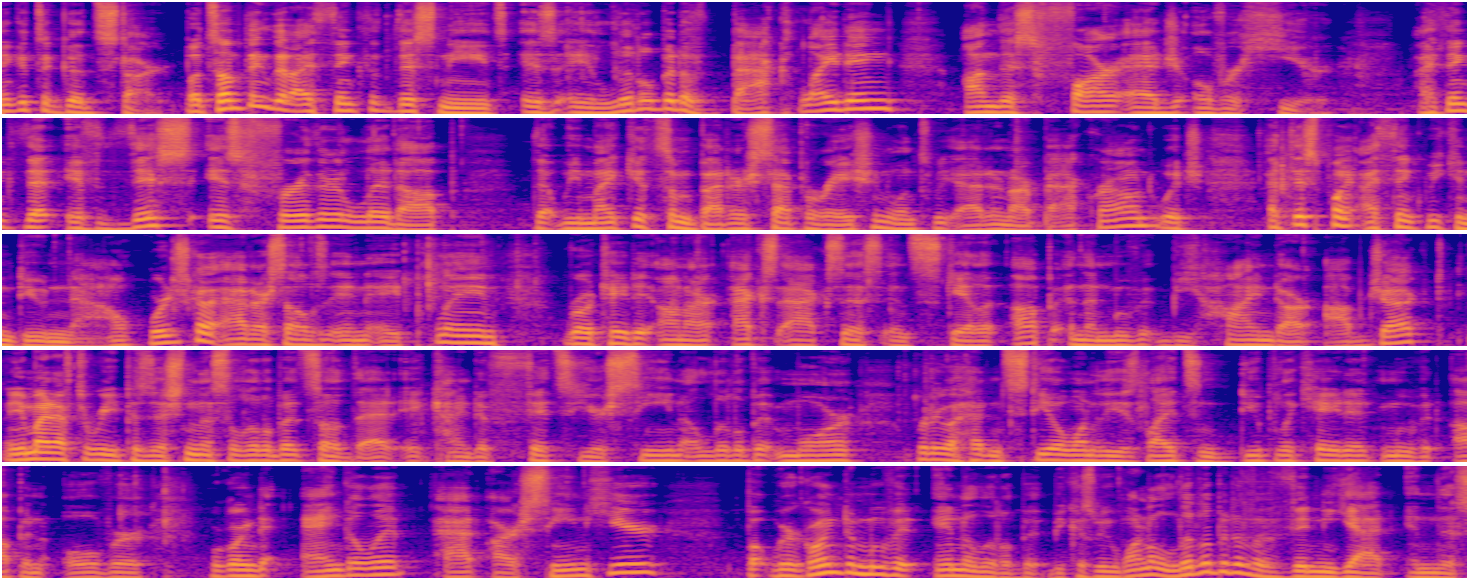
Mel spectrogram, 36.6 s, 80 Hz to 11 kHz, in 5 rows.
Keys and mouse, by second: 1.6 shift+d, 2.3 r, 4.0-5.1 drag, 6.9 shift+middle drag, 8.8-9.3 drag, 9.7-10.9 drag, 11.4 middle drag, 11.8 shift+middle click, 13.3 shift+a, 15.0 s, 16.1 r, 18.4 s, 19.5-20.7 drag, 20.9-21.5 middle drag, 21.7 middle click, 22.6 s, 24.0 middle click, 24.4 shift+middle drag, 25.2 click, 26.1 shift+d, 26.8 shift+click, 27.4 click, 28.2 click, 29.3 r, 32.7-34.4 drag.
